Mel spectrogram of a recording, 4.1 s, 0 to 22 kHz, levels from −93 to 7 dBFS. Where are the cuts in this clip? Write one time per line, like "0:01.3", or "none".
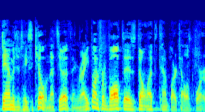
0:01.8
